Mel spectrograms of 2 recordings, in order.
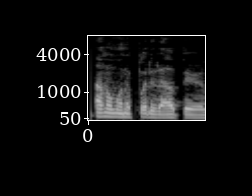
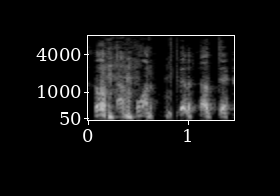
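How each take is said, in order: First: Said in the usual way. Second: Words spilling through a real laugh, pitched up. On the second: Real, not acted. Podcast host laughing to co-hosts about his unprofessional email name. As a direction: laugh while you say it, a bit embarrassed.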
